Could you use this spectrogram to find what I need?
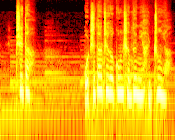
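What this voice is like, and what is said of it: Quiet, soft-spoken voice. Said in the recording (Chinese): “咬着嘴唇， 小声说”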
